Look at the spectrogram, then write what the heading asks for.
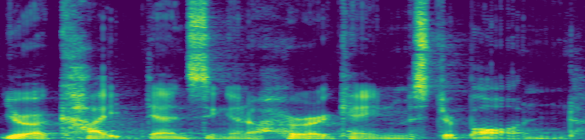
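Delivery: deep put-on voice, dropped low. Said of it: "Should I talk every video with a deep voice?".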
